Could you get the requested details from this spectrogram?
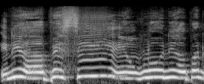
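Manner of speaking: high, loud mock whine; childlike complaining cry. Survivor re-enacting crying like a little kid, whiny wail. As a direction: wail it like a whining small child. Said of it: "Oh, kayak anak kecil ya?".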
